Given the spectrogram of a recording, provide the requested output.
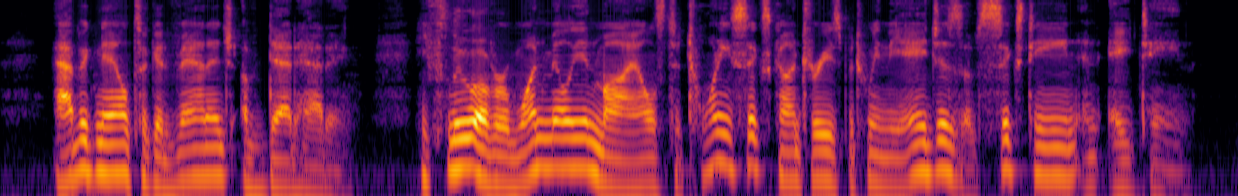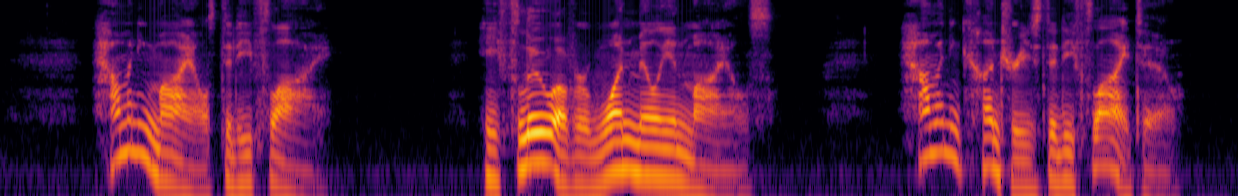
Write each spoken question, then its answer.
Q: How many miles did he fly?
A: He flew over 1 million miles.

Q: How many countries did he fly to?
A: He flew to 26 countries.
